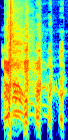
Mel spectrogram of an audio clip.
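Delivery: high, breathy bitter scoff; short bitter laugh; dark laugh. Acted. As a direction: laugh darkly at her. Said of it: "gave a dark laugh".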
